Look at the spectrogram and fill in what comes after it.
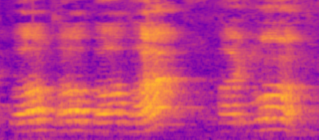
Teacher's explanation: ये सभी वर्ण का उच्चारण स्थान ओष्ठ है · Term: ओष्ठ वर्ण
